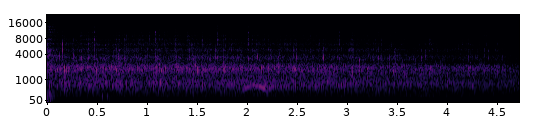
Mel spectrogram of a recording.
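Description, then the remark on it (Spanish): An audience applauds Christ steadily, a dense wash of many hands clapping at once that holds level for several seconds and eases slightly toward the end, with no speech over it. “Aplauso a Cristo.”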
